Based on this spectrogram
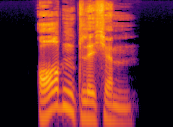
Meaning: strong dative masculine/neuter singular of ordentlich
- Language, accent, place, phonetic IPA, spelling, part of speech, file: German, Germany, Berlin, [ˈɔʁdn̩tlɪçm̩], ordentlichem, adjective, De-ordentlichem.ogg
